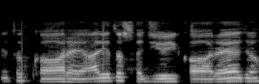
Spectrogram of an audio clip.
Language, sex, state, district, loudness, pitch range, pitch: Hindi, male, Uttar Pradesh, Jyotiba Phule Nagar, -22 LUFS, 130-150 Hz, 135 Hz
